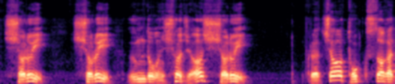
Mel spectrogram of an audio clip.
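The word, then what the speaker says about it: 書類: 발음은 쇼루이.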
